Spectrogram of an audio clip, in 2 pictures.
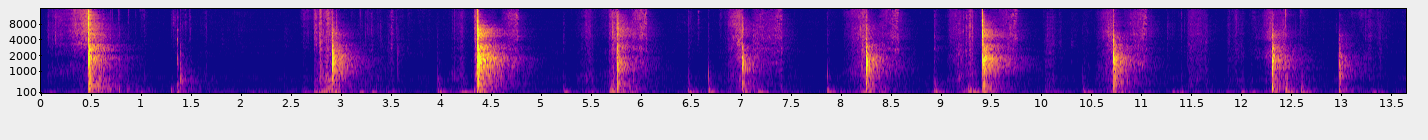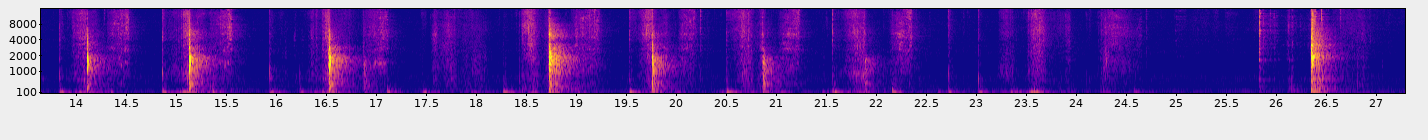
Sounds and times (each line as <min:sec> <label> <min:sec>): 0:02.6 Cutting Zucchini 0:24.7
